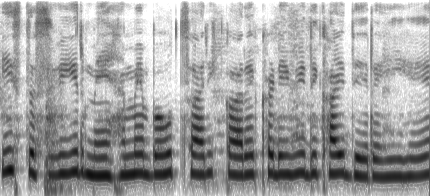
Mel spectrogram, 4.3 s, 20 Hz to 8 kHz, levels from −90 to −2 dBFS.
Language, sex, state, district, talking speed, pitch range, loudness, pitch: Hindi, female, Uttar Pradesh, Saharanpur, 180 wpm, 245-265 Hz, -15 LUFS, 255 Hz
